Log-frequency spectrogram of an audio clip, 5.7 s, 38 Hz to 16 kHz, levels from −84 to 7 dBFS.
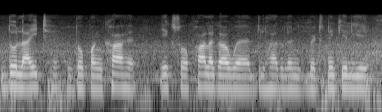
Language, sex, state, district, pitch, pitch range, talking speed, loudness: Hindi, male, Jharkhand, Deoghar, 140 Hz, 135-145 Hz, 165 wpm, -17 LUFS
